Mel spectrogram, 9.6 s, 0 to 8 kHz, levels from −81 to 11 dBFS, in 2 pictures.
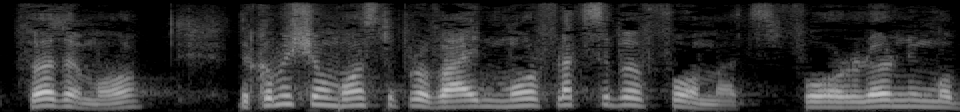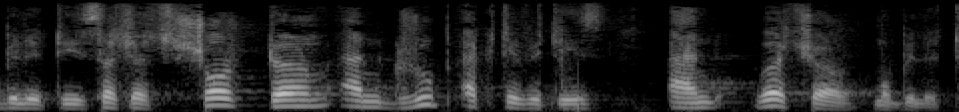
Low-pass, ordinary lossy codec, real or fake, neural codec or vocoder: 7.2 kHz; none; real; none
